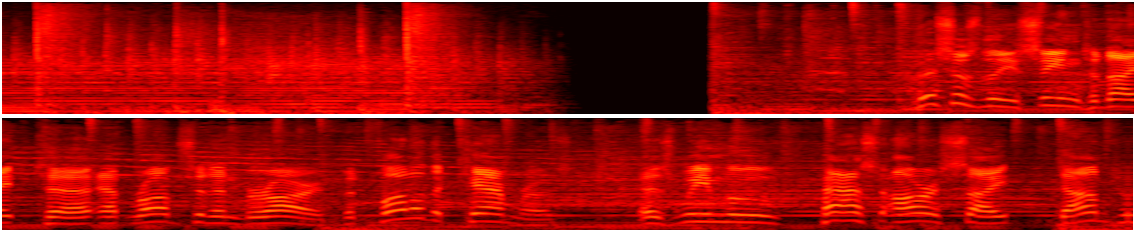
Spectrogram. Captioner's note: cheering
